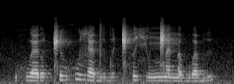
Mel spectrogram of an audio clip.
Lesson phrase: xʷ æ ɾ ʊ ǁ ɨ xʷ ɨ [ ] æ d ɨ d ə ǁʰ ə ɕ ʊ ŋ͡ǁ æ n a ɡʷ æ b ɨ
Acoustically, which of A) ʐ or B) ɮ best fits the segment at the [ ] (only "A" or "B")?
B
